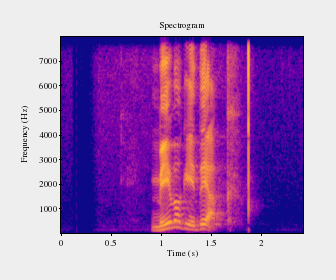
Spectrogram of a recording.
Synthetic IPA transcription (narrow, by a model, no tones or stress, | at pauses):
meːʋaɡeːd̪eja̰k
